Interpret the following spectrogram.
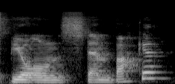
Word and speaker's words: Björn Stenbacka: I normally ask how to pronounce someone's name beforehand, but I forgot to. So I presume it's Bejorn Stem Backer.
